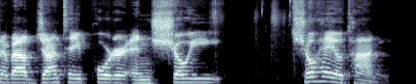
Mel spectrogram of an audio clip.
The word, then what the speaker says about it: Shohei Ohtani: so we're talking about jonte Porter and showy Sho Otani right that's how you say it show yeah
